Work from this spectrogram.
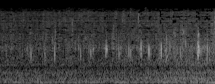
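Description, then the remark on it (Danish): A pot of water with a few ordinary eggs in it boiling on a gas stove: a steady, soft rushing hiss with irregular, crackly bubbling pops scattered throughout, getting a little busier toward the end. No voices. “Gryde kogende vand over gas.”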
